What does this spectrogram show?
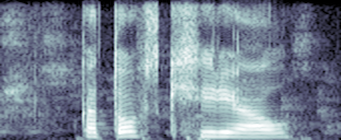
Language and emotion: Russian, neutral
